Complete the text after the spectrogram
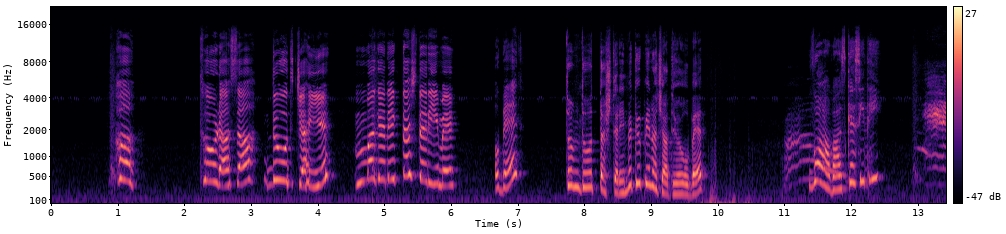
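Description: A man speaks in an animated, playful voice.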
